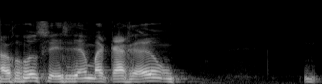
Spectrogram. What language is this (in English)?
Portuguese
